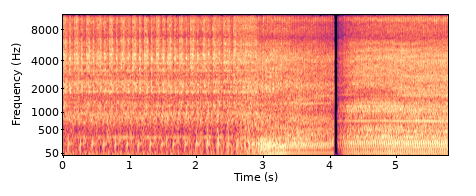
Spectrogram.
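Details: Small petrol engine on an abandoned crane trailer parked many years, started on jump box with choke on: quick, fairly even beat picking up speed and settling smoothly while it warms, normal running on choke.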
